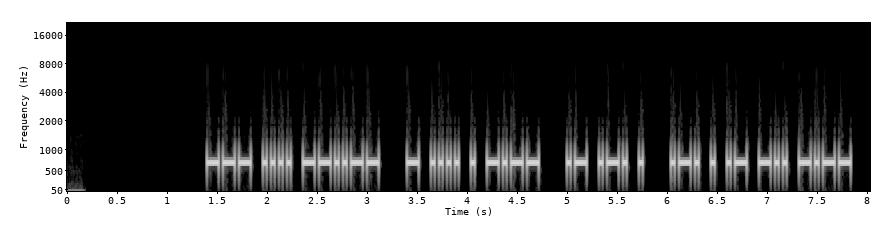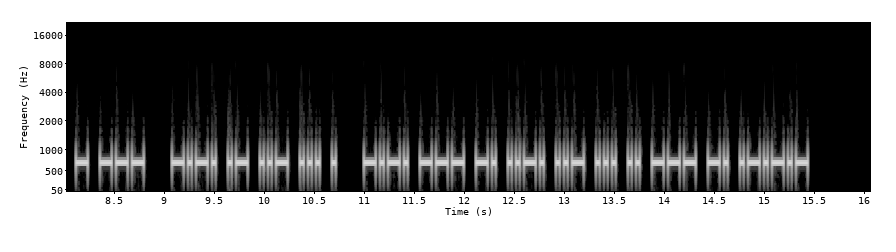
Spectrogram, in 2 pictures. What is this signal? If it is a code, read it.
Morse code, heard as a keyed tone, about 30 wpm, 700 Hz. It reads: OH, THEY ARE READY TO CAUSE CONFUSION.
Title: Sentences from Top 1600 Words 30wpm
